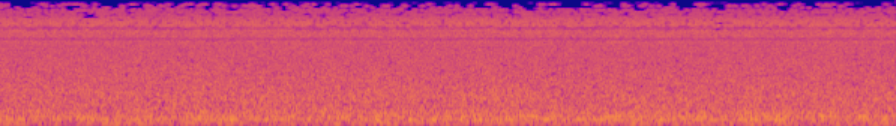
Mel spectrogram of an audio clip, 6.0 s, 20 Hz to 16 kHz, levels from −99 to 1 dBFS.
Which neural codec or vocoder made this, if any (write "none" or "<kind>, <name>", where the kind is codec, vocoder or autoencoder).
none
